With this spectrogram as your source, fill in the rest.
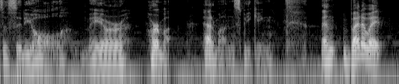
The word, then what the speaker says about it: Hermann: will be using the German pronunciation for uh Hermann for his name and I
